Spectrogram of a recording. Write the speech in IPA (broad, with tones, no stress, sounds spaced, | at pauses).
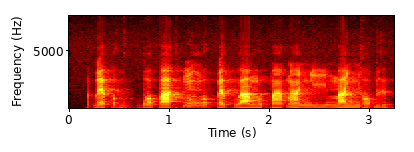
ɓ ɛ˧ p ə˧ ɡʷ ə˧ k ɡ͡b ɔ˦˨ p aː˦ k ɓ ũ˦ ŋ o˦ k͡p ɛ˦ kʷ aː˧ m o˨ p ã˧ ɓ ã˨ ɲ iː˨ m a˧ ɲ ɔ˦ ɓ ɨ˧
